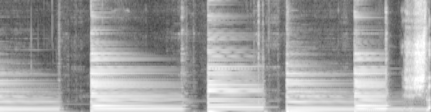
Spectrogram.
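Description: A guitar's A string, newly fitted with light gauge strings, is plucked several times, each note ringing clearly and decaying before the next, loud and close with no talking.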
